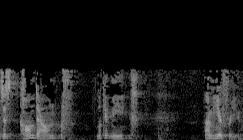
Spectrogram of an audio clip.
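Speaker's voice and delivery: calming tenderness. Acted. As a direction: soothe a worried listener. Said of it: "And he just says".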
